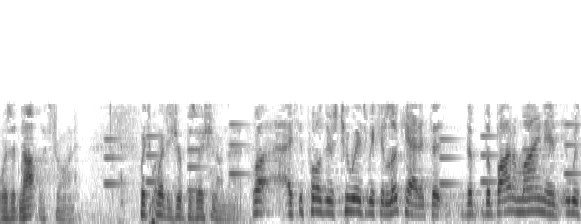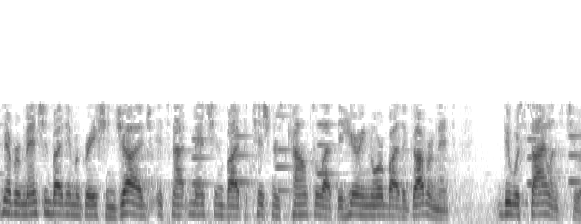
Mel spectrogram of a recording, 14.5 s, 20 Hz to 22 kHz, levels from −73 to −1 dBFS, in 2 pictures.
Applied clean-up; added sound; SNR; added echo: none; Ringtone; 16 dB; none.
